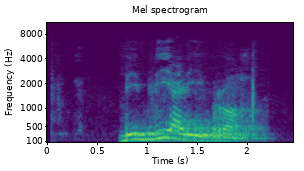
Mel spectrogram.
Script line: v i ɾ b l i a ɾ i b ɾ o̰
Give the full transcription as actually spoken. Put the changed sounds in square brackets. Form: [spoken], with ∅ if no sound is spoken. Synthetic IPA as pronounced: [b] i [∅] b l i a [l] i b ɾ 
